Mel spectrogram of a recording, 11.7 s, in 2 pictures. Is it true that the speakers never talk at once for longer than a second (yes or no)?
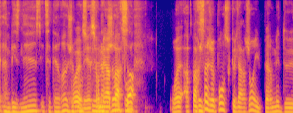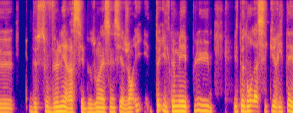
no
